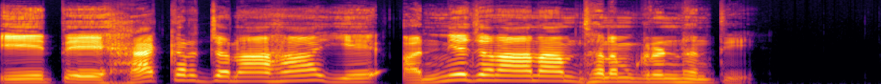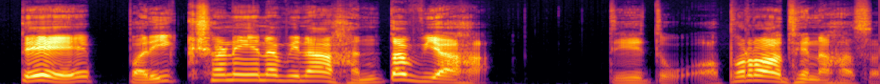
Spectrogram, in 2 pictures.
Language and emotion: Sanskrit, angry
